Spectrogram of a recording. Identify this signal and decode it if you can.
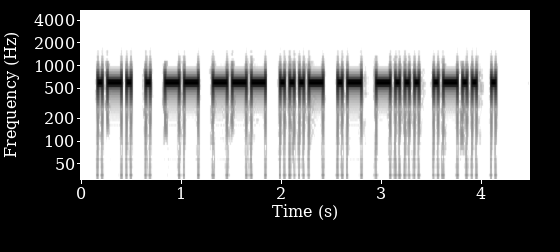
Morse code, heard as a keyed tone, about 25 wpm, 600 Hz. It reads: REMOVABLE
